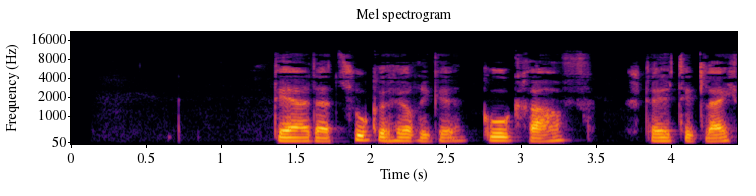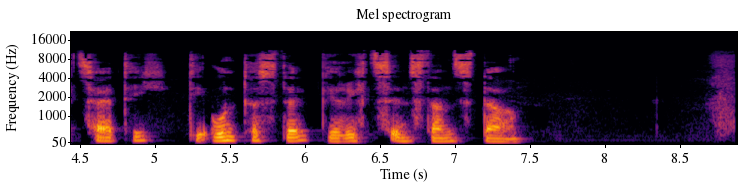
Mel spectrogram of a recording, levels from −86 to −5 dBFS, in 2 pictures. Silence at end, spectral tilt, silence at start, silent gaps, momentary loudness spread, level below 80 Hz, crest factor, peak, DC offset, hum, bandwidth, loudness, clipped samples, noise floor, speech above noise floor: 0 s; -5.5 dB/octave; 1.35 s; none; 13 LU; -64 dBFS; 18 dB; -6 dBFS; under 0.1%; none; 11.5 kHz; -23 LUFS; under 0.1%; -71 dBFS; 49 dB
